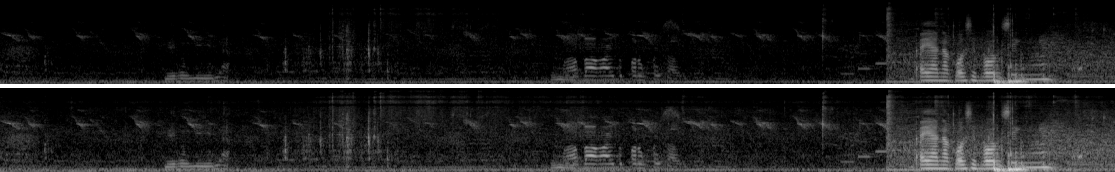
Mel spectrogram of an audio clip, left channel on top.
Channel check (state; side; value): quieter; left; 9.0 dB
